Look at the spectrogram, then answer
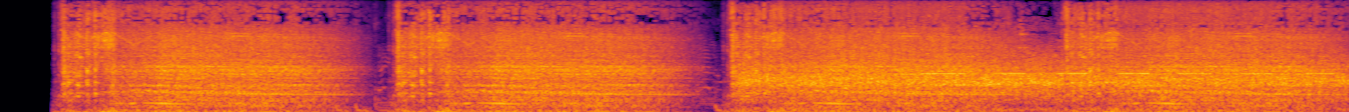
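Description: Car traffic heard from inside a truck: loud, continuous engine rumble and revving from nearby vehicles, cut off by two short breaks, with talking mixed in.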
